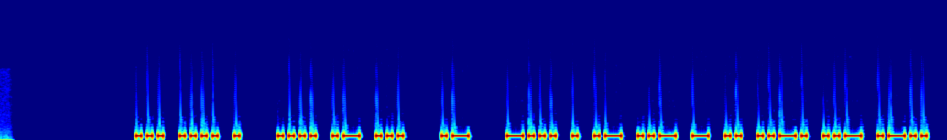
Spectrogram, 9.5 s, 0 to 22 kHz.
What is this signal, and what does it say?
Morse code, heard as a keyed tone, about 22 wpm, 700 Hz. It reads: SHE HAS A BEAUTIFUL
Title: Sentences from Top 1000 Words - Review Part 2 - 22wpm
